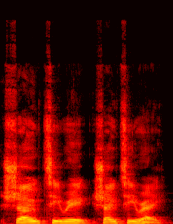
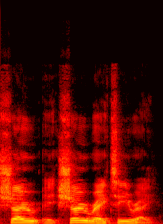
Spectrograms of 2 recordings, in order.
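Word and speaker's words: Shoretire: Ben says Nigerian name pronounced Shotire. Well, you forgot the re in it. It's show re tire. That's what I've been told it is.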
